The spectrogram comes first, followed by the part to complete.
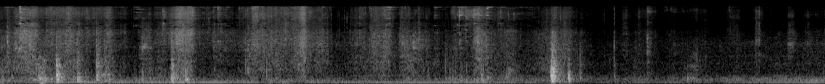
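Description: Plastic wrapping crinkling and cardboard shoeboxes being handled and shifted, with one sharp knock about five and a half seconds in.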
